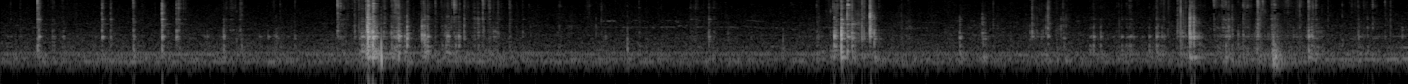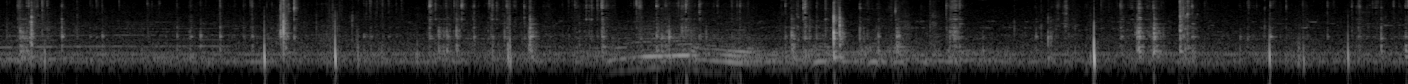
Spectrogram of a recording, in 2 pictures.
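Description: Scattered small clicks and taps of soldering work on an aluminium channel: the soldering iron and LED wires knocking against the metal, with louder knocks about four and eight seconds in.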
